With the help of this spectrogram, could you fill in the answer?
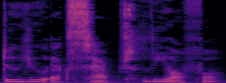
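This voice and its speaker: Very slow, solemn Buddhist nun, played by a woman. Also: medium pitch, a little mellow, husky. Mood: solemn, offering. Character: kindly, earnest Buddhist nun abbess.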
